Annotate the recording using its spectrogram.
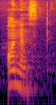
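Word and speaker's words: honest: ऑनेस्ट, एच को हम नहीं पढ़ते।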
